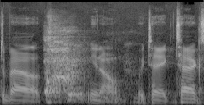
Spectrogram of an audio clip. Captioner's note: coughs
